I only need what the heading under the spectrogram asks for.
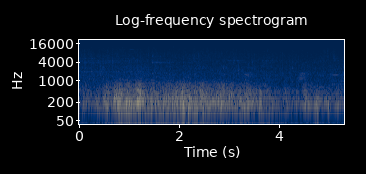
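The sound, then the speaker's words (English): Deep, rolling thunder from an approaching storm rumbles steadily over the steady hiss of rain, loud for a few seconds before easing slightly, then swelling again near the end. “Yeah, I've actually predicted that that would arrive just at about the time you arrived. Have you seen the weather radar?”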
